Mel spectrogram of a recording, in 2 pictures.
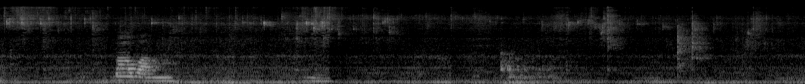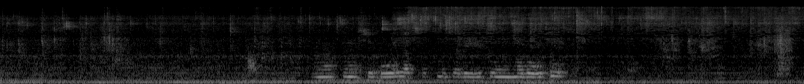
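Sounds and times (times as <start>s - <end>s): garlic sizzling in oil: 0.0s - 16.0s
ingredients crackling in oil: 0.0s - 16.0s.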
